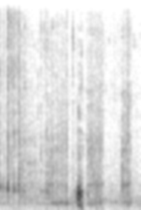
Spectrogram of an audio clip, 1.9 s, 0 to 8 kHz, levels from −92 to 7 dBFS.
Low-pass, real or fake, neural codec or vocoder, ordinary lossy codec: none; real; none; none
